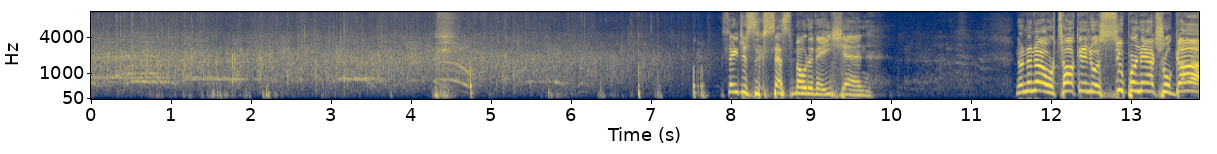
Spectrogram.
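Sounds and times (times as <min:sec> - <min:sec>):
audience shouting: 0:00.0 - 0:02.4, 0:03.0 - 0:06.3
audience clapping: 0:00.0 - 0:08.5
speech: 0:08.0 - 0:09.9, 0:11.6 - 0:13.8
laughter: 0:10.2 - 0:11.4.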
